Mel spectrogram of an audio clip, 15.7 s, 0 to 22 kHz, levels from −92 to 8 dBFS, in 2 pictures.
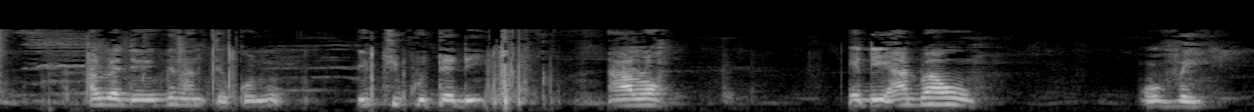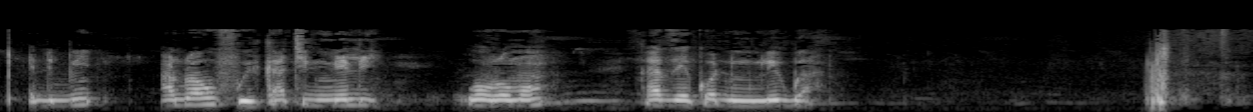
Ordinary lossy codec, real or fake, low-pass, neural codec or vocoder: MP3, 32 kbps; real; 9.9 kHz; none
